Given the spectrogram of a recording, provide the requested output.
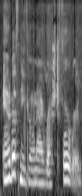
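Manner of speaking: plain reading voice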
